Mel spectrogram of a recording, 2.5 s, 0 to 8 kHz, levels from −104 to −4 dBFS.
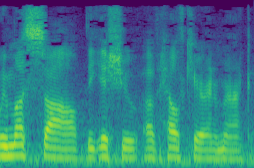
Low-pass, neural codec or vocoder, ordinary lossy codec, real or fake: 7.2 kHz; autoencoder, 48 kHz, 128 numbers a frame, DAC-VAE, trained on Japanese speech; MP3, 32 kbps; fake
